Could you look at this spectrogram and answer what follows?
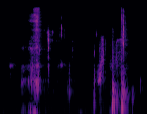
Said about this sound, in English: Let me sip my tea because this is hot.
